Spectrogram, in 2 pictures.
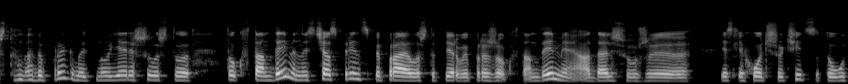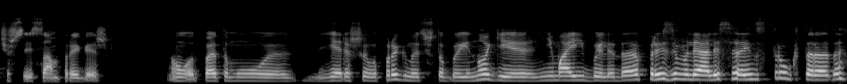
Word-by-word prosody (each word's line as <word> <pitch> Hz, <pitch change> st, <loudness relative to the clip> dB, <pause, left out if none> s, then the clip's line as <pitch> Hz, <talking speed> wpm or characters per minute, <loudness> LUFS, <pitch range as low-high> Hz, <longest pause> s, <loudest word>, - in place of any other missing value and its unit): что 220 Hz, -, -9 dB
надо 210 Hz, -1 st, -3 dB
прыгнуть, 205 Hz, -5 st, -5 dB
но 190 Hz, +1 st, -5 dB
я 205 Hz, +2 st, 0 dB
решила, 210 Hz, 0 st, -2 dB
что 190 Hz, -3 st, -1 dB, 0.4 s
только 210 Hz, -, -2 dB
в -, -, -21 dB
тандеме. 235 Hz, -, +4 dB
Но 200 Hz, 0 st, -3 dB
сейчас, 230 Hz, +3 st, +2 dB
в -, -, -32 dB
принципе, 250 Hz, -5 st, -2 dB
правило, 185 Hz, -3 st, +5 dB
что 175 Hz, 0 st, -10 dB
1 170 Hz, -1 st, -1 dB
прыжок 180 Hz, 0 st, -2 dB
в -, -, -27 dB
тандеме, 210 Hz, +1 st, +1 dB
а -, -, -1 dB
дальше 175 Hz, 0 st, 0 dB
уже, 165 Hz, -1 st, -2 dB, 0.3 s
если 180 Hz, -1 st, -5 dB
хочешь 185 Hz, -1 st, -2 dB
учиться, 225 Hz, +6 st, -7 dB
то 175 Hz, -1 st, -2 dB
учишься 180 Hz, 0 st, -7 dB
и -, -, -5 dB
сам -, -, -3 dB
прыгаешь. 465 Hz, -1 st, -5 dB, 0.6 s
Вот, 170 Hz, -1 st, -2 dB
поэтому, 170 Hz, -1 st, -1 dB
э, 155 Hz, 0 st, -5 dB, 0.2 s
я 180 Hz, +2 st, -1 dB
решила 180 Hz, 0 st, -5 dB
прыгнуть, 185 Hz, -3 st, -1 dB
чтобы 175 Hz, -1 st, -5 dB
и -, -, -4 dB
ноги 180 Hz, -6 st, 0 dB
не 190 Hz, +3 st, -7 dB
мои 195 Hz, 0 st, +3 dB
были, 175 Hz, 0 st, -2 dB
да, 205 Hz, +5 st, +3 dB
приземлялись, 235 Hz, 0 st, +5 dB
а 225 Hz, -4 st, +7 dB
инструктора, 235 Hz, -3 st, +2 dB
да. 250 Hz, +2 st, +1 dB
195 Hz, 170 wpm, -23 LUFS, 175-225 Hz, 0.6 s, а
